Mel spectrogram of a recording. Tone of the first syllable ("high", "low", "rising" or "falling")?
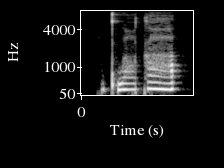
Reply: low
